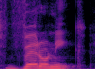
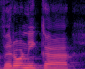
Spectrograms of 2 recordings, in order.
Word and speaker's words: Veronique: Like again, I know I'm slightly more forward about it, but please say my name correctly. It's Veronique. Not Veronica, not Veronique, Veroniqua.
